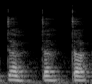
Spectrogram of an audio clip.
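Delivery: a very soft, reduced "the"; barely touch the unstressed syllable; weak the. Shown as a demonstration. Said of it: "um the bem fraquinho".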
